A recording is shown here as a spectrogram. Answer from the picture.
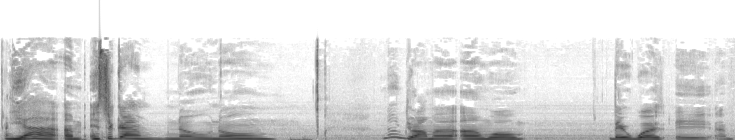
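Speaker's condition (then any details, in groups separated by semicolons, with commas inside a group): Stuttering; frequent stuttering, self-reported; says stutters a lot, apologizes for mumbles; repeated words, prolonged sounds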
